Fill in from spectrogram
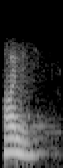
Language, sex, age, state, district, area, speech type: Assamese, female, 30-45, Assam, Sivasagar, rural, conversation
